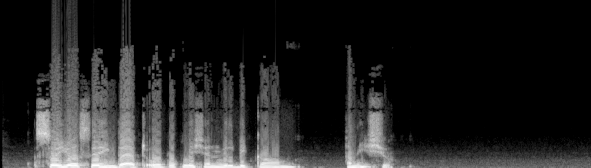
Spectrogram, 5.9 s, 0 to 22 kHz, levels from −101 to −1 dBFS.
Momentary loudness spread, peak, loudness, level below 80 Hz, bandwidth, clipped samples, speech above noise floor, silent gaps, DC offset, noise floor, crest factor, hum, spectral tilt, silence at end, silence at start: 13 LU; 0 dBFS; -8 LUFS; -42 dBFS; 9.2 kHz; 0.3%; 50 dB; none; under 0.1%; -58 dBFS; 10 dB; none; -6.5 dB/octave; 2 s; 0.35 s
